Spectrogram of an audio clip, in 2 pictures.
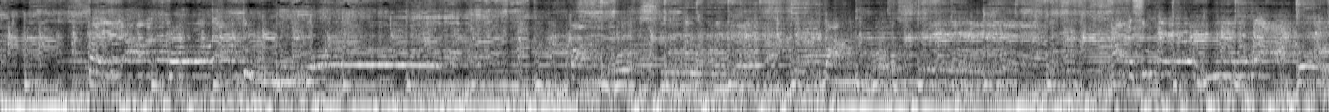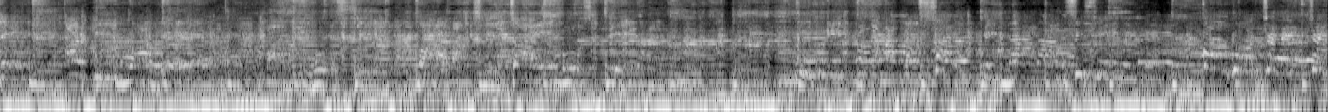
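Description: Live rock band playing loud with a lead singer, heard from among the audience.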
